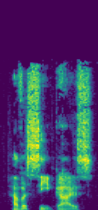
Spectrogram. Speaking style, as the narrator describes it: says Miss Kelly as she takes a deep sigh

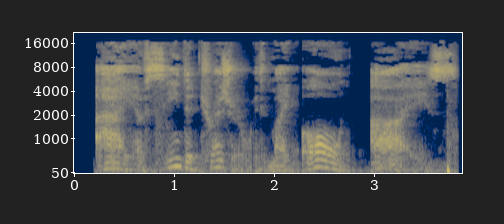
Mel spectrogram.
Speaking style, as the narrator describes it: Eyes sparkling, Grandpa whispered

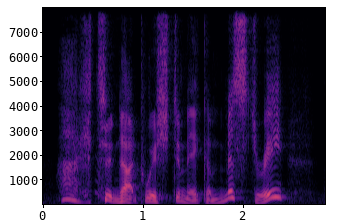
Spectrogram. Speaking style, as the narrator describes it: said he, laughing

